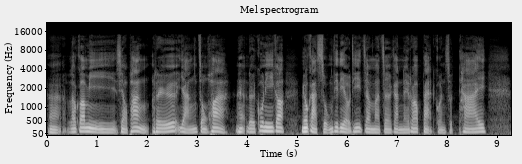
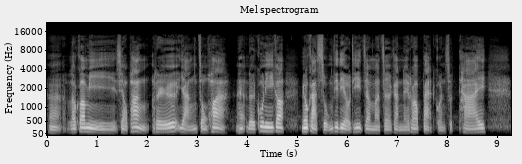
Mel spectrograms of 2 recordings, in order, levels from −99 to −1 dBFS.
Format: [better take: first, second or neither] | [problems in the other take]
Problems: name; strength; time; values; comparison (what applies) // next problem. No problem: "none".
first | thin; very slightly; fading below 300 Hz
